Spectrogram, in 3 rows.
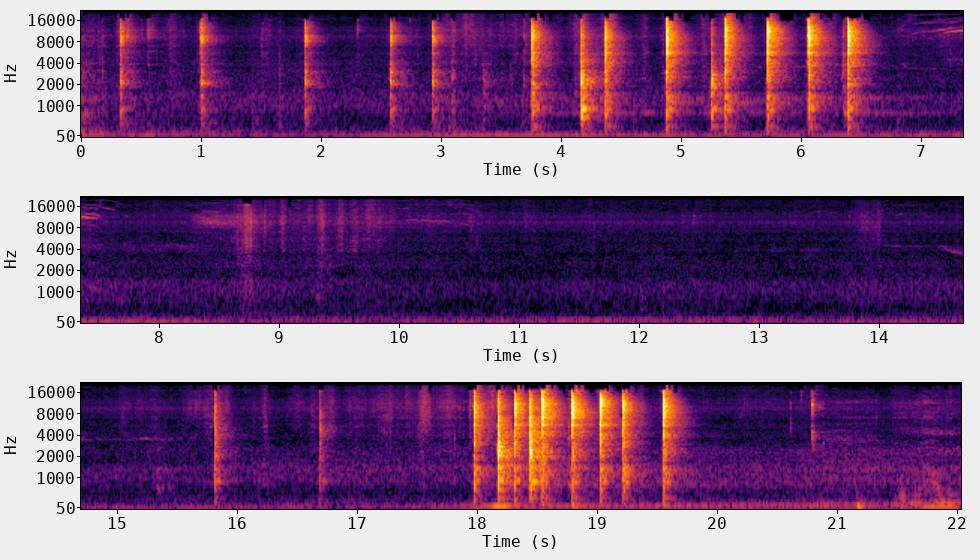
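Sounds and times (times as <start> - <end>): metallic taps of hand tools: 0.2 - 6.7, 17.9 - 19.8.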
